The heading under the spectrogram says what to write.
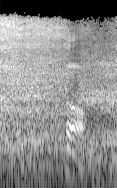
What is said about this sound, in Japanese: うん、交通量あるし、高速道路あるし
